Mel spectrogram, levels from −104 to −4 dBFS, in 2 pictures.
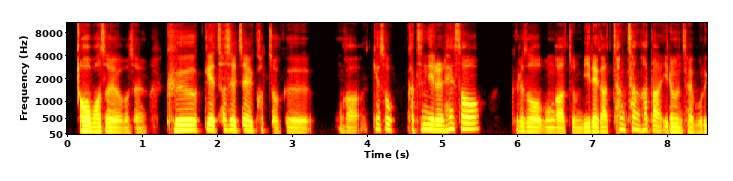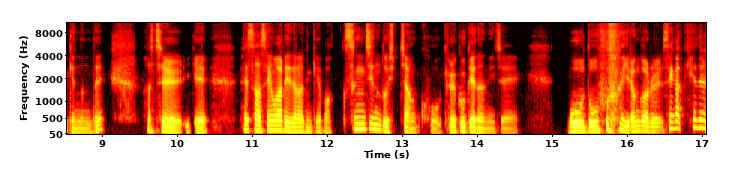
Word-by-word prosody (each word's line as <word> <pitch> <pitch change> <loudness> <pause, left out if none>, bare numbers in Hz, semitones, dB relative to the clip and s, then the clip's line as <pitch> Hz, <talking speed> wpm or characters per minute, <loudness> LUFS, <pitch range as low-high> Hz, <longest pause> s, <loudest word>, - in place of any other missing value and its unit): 어 140 -1 +7
맞아요, 120 -3 +2
맞아요. 105 +1 -9 0.2
그게 155 0 +3
사실 150 -2 0
제일 140 -1 +1
컸죠. 120 -5 -9
그 110 -2 -3 0.4
뭔가 - - -6 0.2
계속 170 -3 -2
같은 160 +3 -1
일을 155 -2 +4
해서 185 +2 +3 0.4
그래서 125 -4 0
뭔가 115 0 -1
좀 110 -2 -6
미래가 120 0 +2
창창하다 160 -5 -2
이러면 125 -2 0
잘 110 -1 -4
모르겠는데 105 -1 -5 0.6
사실 125 -6 +2
이게 110 -2 -1 0.5
회사 155 -2 +3
생활이라는 130 -5 +2
게 110 - -6
막 105 0 -10 0.2
승진도 180 -5 +1
쉽지 115 - -4
않고 100 -2 -7
결국에는 115 -3 +1
이제 100 0 -12 0.7
뭐 130 +1 +5
노후 135 +5 +2
이런 130 0 +2
거를 125 -3 0
생각해 200 +3 -3
낼 225 -1 0
130 Hz, 300 characters per minute, -25 LUFS, 115-155 Hz, 0.7 s, 어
